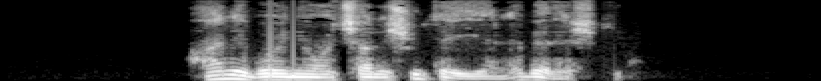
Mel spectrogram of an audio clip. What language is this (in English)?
Laz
